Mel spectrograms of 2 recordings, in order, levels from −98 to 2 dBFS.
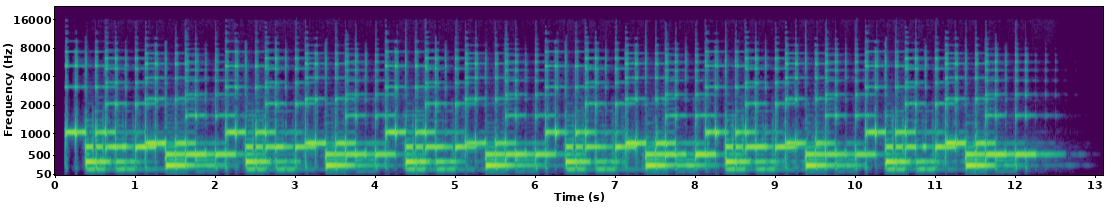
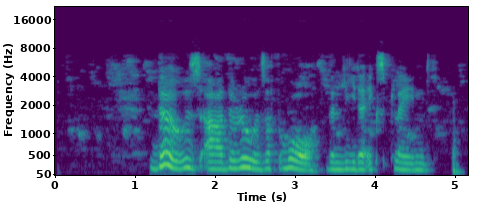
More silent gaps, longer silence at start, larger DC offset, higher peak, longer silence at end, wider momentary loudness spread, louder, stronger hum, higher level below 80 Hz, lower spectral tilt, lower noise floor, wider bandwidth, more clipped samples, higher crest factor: neither; second, 0.1 s vs 0.75 s; neither; first, -4 dBFS vs -10 dBFS; first, 0.55 s vs 0.1 s; second, 6 LU vs 21 LU; first, -17 LUFS vs -29 LUFS; neither; about the same, -74 dBFS vs -70 dBFS; about the same, -4 dB/octave vs -5 dB/octave; second, -55 dBFS vs -59 dBFS; first, 11 kHz vs 7.4 kHz; neither; second, 12 dB vs 20 dB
